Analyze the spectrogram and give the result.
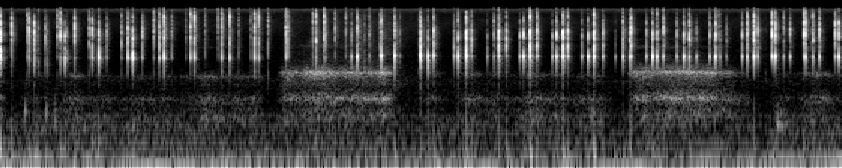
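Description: Long glossy acrylic false nails tap their tips against the nails of the other hand, close up. Rapid, dense, bright little clicks with almost no ring patter continuously over a quiet low rumble, with a couple of brief smoother stretches in between.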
